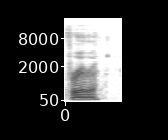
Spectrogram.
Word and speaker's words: Ferreyra: That's not how you say his name, by the way. – Because of Juan Ferreyra. There's an R missing there. Ferreyra.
